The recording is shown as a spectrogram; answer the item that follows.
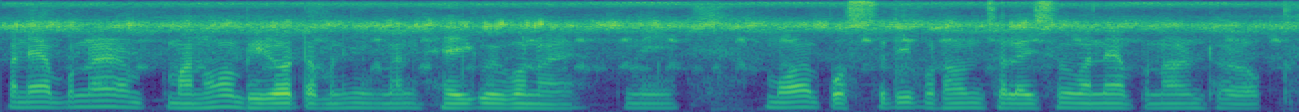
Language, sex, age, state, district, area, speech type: Assamese, male, 18-30, Assam, Lakhimpur, rural, spontaneous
